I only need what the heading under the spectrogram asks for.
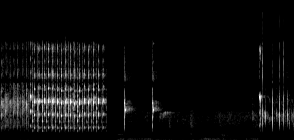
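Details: Fighter lovebird's ngekek: roughly two seconds of fast, high chattering trill, followed by low rumbling background noise with a few scattered sharp chirps and a brief return of the trill at the end.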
